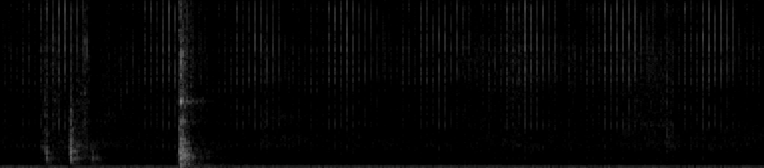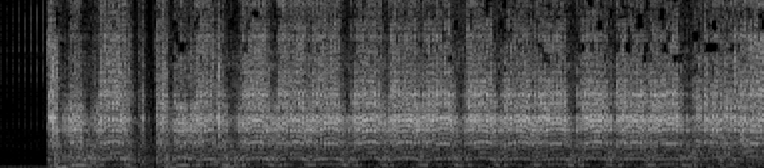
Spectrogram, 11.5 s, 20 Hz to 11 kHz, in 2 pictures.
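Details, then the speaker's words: Diesel vibratory roller compactor, sitting 30 years, new starter: a few clicks, then a loud, uneven churning crank that tries to catch but won't settle into a run; ether added while cranking; very close to starting. "yeah starting to get aggravating here it's really close like it really wants to go"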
